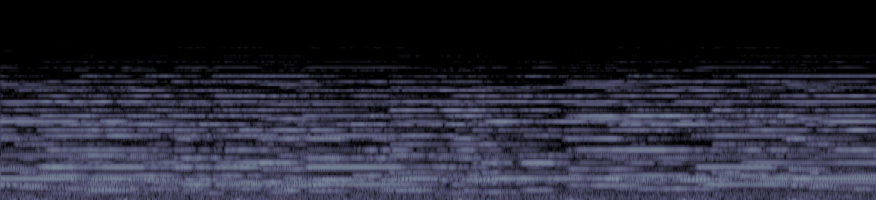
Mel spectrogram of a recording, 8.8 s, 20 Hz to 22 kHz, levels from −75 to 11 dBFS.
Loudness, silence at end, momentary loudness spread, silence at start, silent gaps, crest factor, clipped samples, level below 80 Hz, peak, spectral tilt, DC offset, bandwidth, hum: -29 LUFS; 0 s; 3 LU; 0 s; none; 12 dB; under 0.1%; -50 dBFS; -16 dBFS; -4.5 dB/octave; under 0.1%; 11 kHz; none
